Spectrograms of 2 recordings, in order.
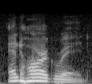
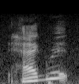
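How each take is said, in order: First: Hagrid said HAR-grid, stress on the first syllable, long ar; Hagrid pronounced HAR-grid. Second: Hagrid said HAG-rid with a short a, rising like a question; Hagrid pronounced HAG-rid. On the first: Reader sounding out the fanfic's Hagrid as HAR-grid. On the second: Reader checking the other Hagrid as a puzzled HAG-rid. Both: Shown as a demonstration. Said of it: "Hagrid and Hagrid have to be two different people".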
